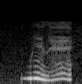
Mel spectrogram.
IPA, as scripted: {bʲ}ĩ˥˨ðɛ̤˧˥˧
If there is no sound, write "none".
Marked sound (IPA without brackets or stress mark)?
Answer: b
